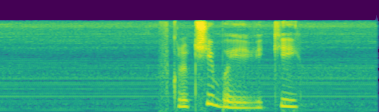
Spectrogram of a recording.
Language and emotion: Russian, neutral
